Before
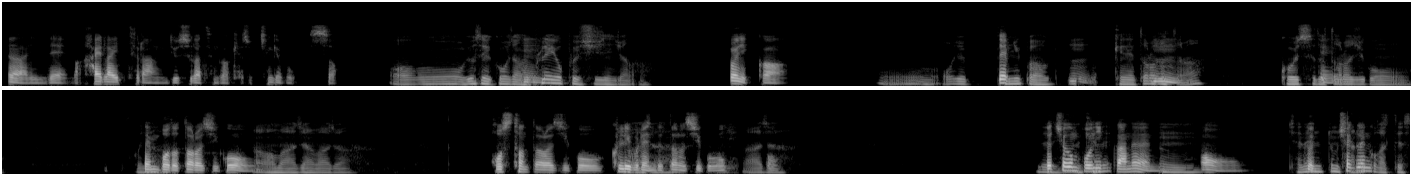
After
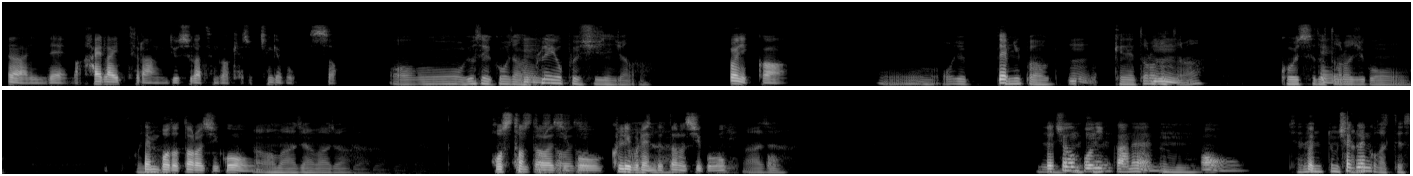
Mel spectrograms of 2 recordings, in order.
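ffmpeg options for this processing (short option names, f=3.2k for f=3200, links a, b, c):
-filter_complex "[0:a]asettb=1/sr,asplit=3[a][b][c];[a]atrim=end=17.404[d];[b]atrim=start=17.4:end=19.95,asetpts=PTS-STARTPTS,afade=t=in:d=0.004:c=qsin,afade=t=out:st=2.546:d=0.004:c=qsin,asplit=7[e][f][g][h][i][j][k];[f]adelay=198,afreqshift=-33,volume=-11.5dB[l];[g]adelay=396,afreqshift=-66,volume=-17.2dB[m];[h]adelay=594,afreqshift=-99,volume=-22.9dB[n];[i]adelay=792,afreqshift=-132,volume=-28.5dB[o];[j]adelay=990,afreqshift=-165,volume=-34.2dB[p];[k]adelay=1188,afreqshift=-198,volume=-39.9dB[q];[e][l][m][n][o][p][q]amix=inputs=7:normalize=0,atrim=end_sample=112455[r];[c]atrim=start=19.946[s];[d][r]acrossfade=d=0.004:c1=hsin:c2=qsin[t];[t][s]acrossfade=d=0.004:c1=qsin:c2=hsin,asplit=3[u][v][w];[u]afade=t=out:st=21.66:d=0.02[x];[v]flanger=delay=16.5:depth=6:speed=1.4,afade=t=in:st=21.66:d=0.02,afade=t=out:st=27.15:d=0.02[y];[w]afade=t=in:st=27.15:d=0.02[z];[x][y][z]amix=inputs=3:normalize=0"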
